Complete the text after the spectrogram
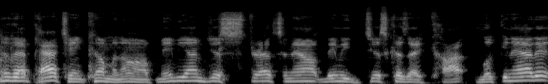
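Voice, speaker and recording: An ordinary speaking voice: a man at a fairly high pitch, moving at a fairly slow pace with hardly any pauses. His pitch varies in an ordinary way, and the sound is dry and close with no echo. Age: 60s. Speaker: tradesman who sells hats. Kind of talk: casual chat.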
